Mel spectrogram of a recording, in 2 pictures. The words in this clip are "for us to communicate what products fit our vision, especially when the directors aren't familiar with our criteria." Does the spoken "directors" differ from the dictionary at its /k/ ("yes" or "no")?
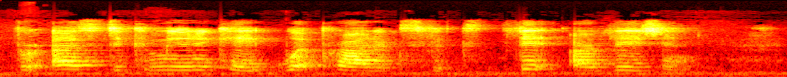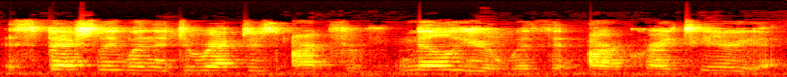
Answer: no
